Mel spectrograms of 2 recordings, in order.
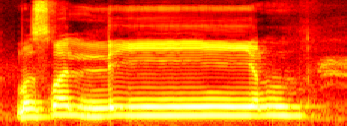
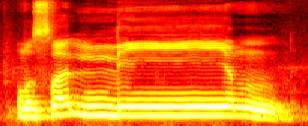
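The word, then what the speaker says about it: مصلين: അവിടെ ലാമിന് സുക്കൂൻ ഉണ്ടല്ലോ ആ ലാം കൂടി ഉച്ചാരണത്തിൽ ശരിക്കും വരണം മുസല്ലീൻ ആ നൂൻ ഇങ്ങനെ പ്രത്യേകം വെളിവാകണം മുസല്ലീൻ എന്ന് പറഞ്ഞാൽ നൂന് സുക്കൂന്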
